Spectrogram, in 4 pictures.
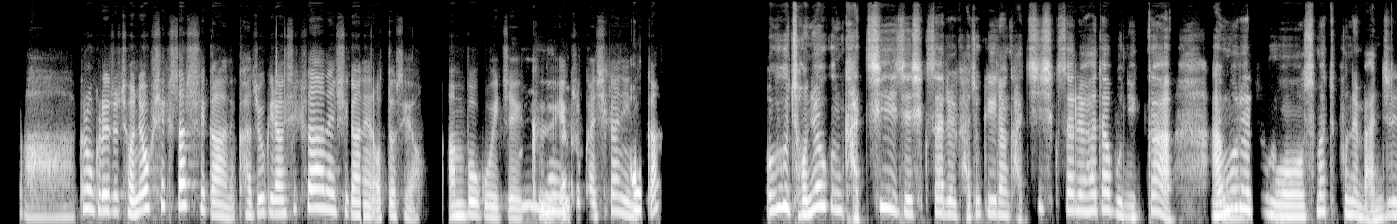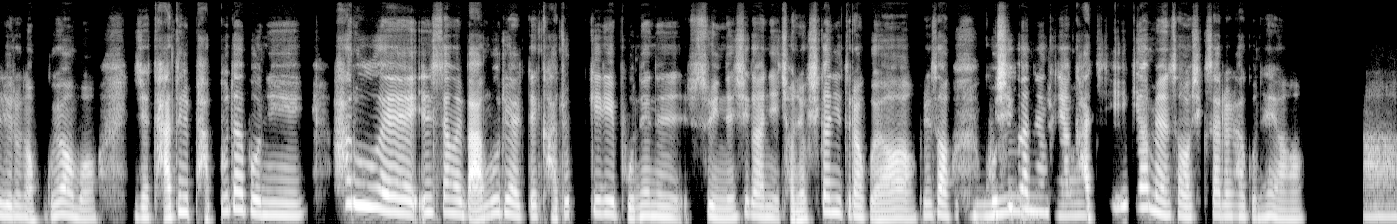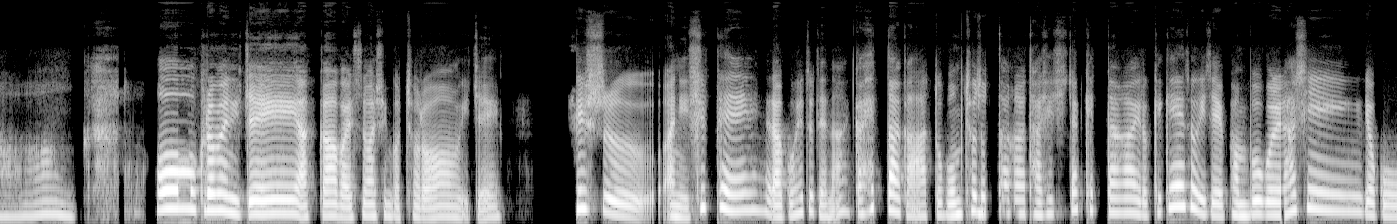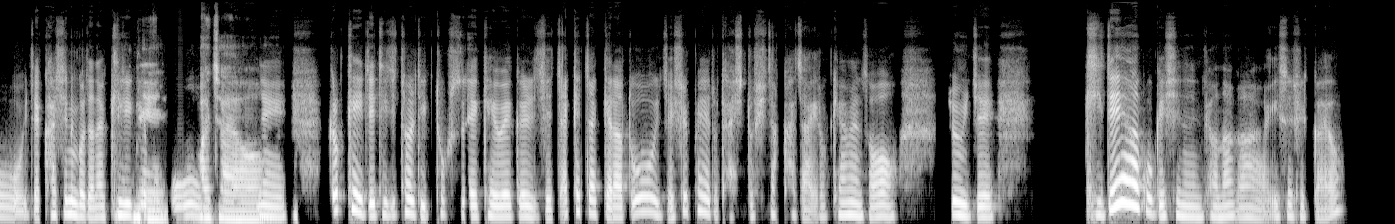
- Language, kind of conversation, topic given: Korean, podcast, 디지털 디톡스는 어떻게 시작하면 좋을까요?
- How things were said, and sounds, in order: other background noise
